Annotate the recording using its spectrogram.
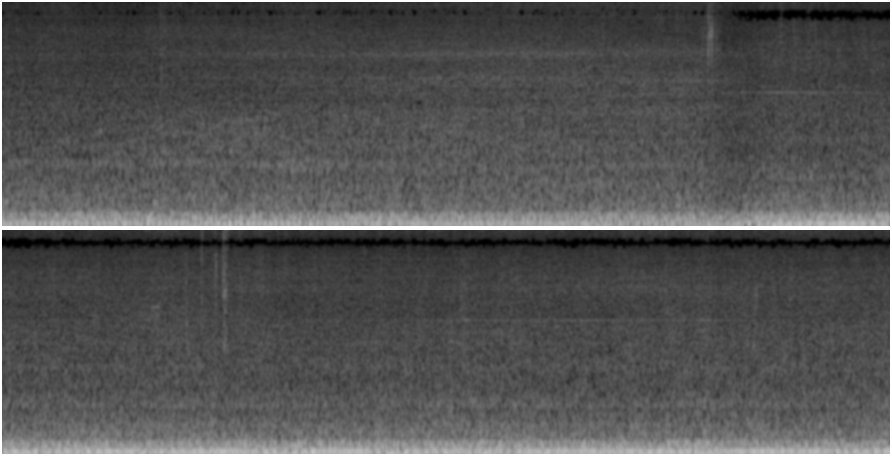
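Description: A bus engine hums low and steady while driving.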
